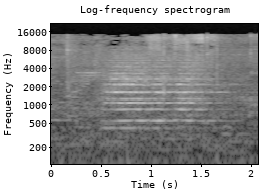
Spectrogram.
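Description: A single held horn-like tone, loud and steady, starting about half a second in and lasting a little over a second before it stops.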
